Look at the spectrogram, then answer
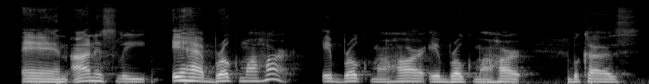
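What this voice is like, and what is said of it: Emotional, voice close to tears. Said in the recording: “I'm getting a little emotional now”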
